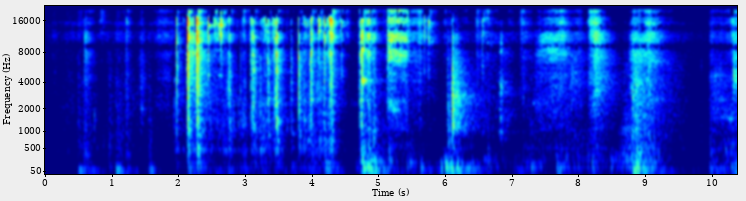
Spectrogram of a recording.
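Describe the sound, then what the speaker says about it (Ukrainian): Chairs and tables are being moved downstairs in an echoing hall. Repeated loud scrapes, knocks and thuds come in irregular bursts through a resonant room, with no talking. "хтось з католиків рухають стільці, столи."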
